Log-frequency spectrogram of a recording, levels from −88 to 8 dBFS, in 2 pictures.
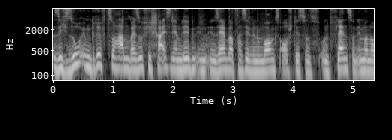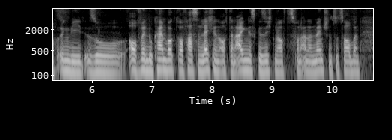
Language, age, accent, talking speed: German, 20-39, German, 280 wpm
